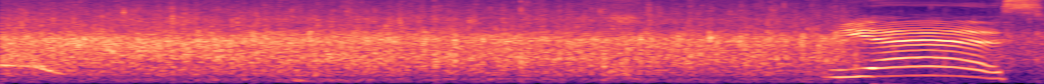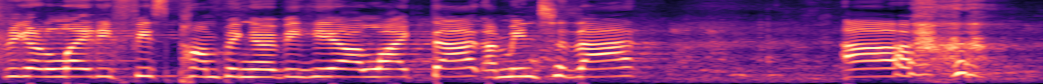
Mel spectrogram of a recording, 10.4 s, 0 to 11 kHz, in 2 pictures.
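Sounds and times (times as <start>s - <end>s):
large audience applauding in a packed theatre at a book launch: 0.0s - 5.8s
speech: 5.0s - 8.6s, 9.4s - 10.2s
laughter: 8.4s - 10.4s.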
